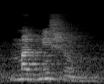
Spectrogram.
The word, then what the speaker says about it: magnesium: Natatawa ako kasi yung basa niya ng magnesium. Siyempre ako, Filipino ko eh, kaya ano ko is magnesium. naririnig ko sa kanya sabi, mag-museum.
